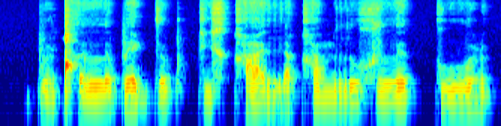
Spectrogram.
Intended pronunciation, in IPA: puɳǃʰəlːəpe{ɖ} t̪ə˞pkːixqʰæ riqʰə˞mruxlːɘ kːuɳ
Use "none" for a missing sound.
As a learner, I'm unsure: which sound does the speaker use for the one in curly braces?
ɖ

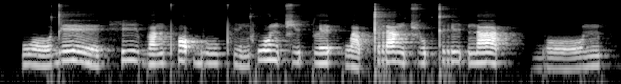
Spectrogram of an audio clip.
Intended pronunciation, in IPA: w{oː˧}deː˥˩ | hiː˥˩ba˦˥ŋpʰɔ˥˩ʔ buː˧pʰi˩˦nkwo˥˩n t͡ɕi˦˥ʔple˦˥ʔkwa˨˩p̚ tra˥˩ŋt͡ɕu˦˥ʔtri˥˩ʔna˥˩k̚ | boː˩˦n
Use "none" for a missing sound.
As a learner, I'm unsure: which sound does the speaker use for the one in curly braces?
oː˩˦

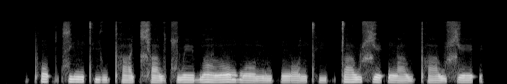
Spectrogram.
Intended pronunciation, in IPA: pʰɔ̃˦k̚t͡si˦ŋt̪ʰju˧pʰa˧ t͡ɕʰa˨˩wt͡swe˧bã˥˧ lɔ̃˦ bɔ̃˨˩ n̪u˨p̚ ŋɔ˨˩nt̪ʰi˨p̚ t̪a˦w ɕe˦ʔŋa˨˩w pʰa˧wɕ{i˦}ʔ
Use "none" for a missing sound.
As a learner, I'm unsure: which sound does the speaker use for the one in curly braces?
e˦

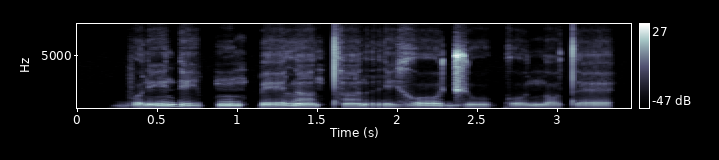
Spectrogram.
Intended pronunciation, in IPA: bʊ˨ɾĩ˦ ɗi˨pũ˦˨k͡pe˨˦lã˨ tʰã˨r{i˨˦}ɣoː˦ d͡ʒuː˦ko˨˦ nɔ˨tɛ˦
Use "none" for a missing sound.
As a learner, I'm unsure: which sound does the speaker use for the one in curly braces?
i˨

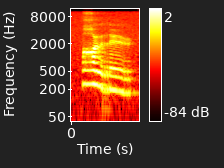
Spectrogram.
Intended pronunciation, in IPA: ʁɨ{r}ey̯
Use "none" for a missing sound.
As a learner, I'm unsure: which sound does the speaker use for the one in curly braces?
r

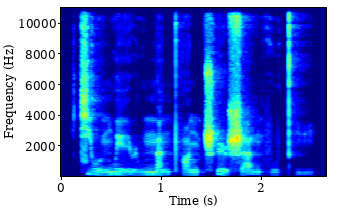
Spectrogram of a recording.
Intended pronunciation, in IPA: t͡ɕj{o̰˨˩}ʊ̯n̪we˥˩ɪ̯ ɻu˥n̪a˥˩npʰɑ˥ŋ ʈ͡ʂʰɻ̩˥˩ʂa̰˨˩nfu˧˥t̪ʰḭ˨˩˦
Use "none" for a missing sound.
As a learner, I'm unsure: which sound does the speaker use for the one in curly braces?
o˥˧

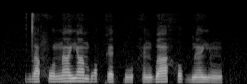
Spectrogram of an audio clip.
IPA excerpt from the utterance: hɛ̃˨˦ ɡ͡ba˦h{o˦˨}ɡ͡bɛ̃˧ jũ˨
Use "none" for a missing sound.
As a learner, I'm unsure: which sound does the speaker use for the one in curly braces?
o˦˨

